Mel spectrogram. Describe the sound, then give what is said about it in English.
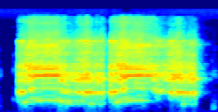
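A loud, harsh quiz buzzer sounds twice in quick succession as a contestant buzzes in during a trivia game, each blast nearly a second long with a raspy, buzzing tone and a tiny break between them, with no talking over it. “Greg, Greg buzzed in.”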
